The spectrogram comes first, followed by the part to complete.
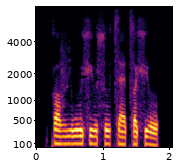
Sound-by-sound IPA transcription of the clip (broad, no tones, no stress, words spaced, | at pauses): kɒ viwuxʲu sut͡sæt͡sɒxʲo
